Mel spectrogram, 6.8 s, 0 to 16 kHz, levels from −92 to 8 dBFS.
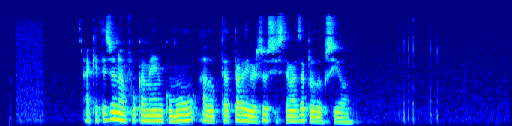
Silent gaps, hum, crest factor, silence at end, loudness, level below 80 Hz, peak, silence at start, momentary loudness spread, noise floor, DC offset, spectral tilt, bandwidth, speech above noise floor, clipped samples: none; none; 18 dB; 2.1 s; -34 LUFS; -84 dBFS; -18 dBFS; 1.1 s; 9 LU; -74 dBFS; under 0.1%; -5.5 dB/octave; 10.5 kHz; 40 dB; under 0.1%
